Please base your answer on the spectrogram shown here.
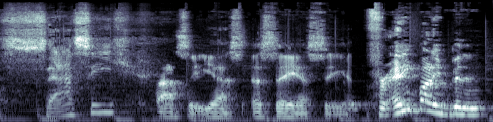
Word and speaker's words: SASE: Am I pronouncing it right? It's called SASE? SASE, yes, SASE.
